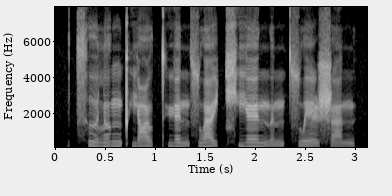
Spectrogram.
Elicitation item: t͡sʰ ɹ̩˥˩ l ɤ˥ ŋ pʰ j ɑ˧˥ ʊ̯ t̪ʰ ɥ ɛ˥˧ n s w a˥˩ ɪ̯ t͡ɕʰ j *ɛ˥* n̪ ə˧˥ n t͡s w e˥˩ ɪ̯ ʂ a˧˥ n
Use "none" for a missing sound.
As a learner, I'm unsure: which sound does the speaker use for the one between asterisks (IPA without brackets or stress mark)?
ɛ˥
